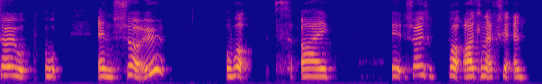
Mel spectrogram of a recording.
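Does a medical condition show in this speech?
Yes: Down syndrome; age 26.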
